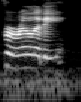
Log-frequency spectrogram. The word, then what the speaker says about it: virility: I just for one thing, I just want to make sure we're pronouncing it right, because now we've learned a new word today, which is good. So here we go. Get ready. – Virile. – Virility. Virility.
